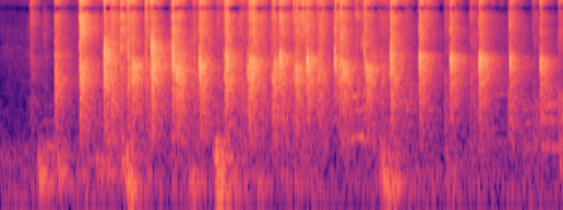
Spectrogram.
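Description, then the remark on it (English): An audience breaks into steady applause, many hands clapping in a dense, rhythmic patter that holds fairly loud throughout, with a few low thumps underneath. “Okay, I thought I would get a round of applause for that, but good night.”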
